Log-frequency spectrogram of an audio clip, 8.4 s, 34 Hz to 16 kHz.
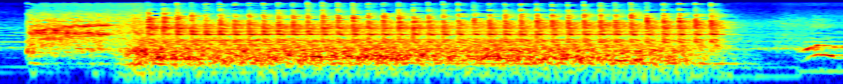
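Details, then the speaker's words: Junk nine-horsepower Subaru engine on a 34-ton log splitter, due to be swapped for a Predator 420: it fires up and settles into a loud, fast metallic clatter about three times a second; badly knocking, worn-out motor. "it's right a 34 ton log splitter with a junk nine horse subaru motor i started it up and it went kanaka"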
